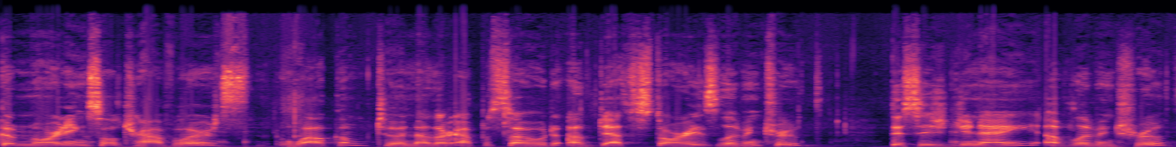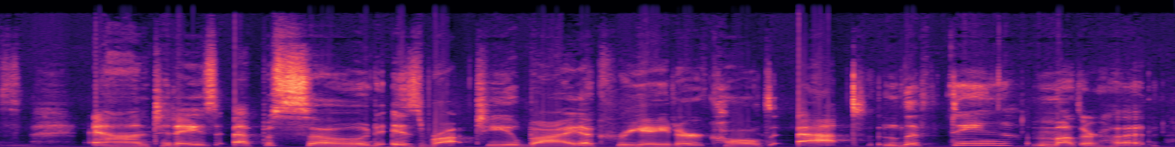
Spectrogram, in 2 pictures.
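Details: Adult woman speaking; normal voice.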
